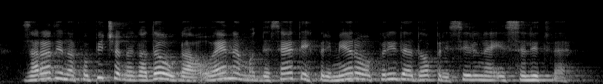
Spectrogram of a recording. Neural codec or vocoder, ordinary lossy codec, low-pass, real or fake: none; none; none; real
